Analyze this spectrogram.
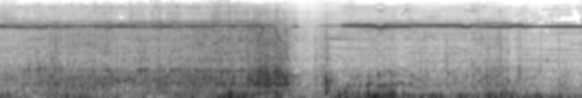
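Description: A small electric motor whines steadily at a high pitch.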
